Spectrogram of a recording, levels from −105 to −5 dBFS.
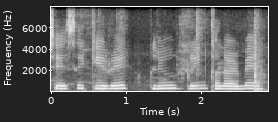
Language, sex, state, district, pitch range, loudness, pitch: Hindi, female, Arunachal Pradesh, Papum Pare, 260-280 Hz, -14 LUFS, 265 Hz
